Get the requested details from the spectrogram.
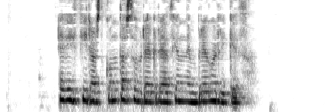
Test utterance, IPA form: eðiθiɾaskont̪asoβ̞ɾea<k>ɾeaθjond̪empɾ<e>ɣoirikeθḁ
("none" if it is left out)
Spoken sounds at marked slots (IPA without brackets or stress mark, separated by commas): k, e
